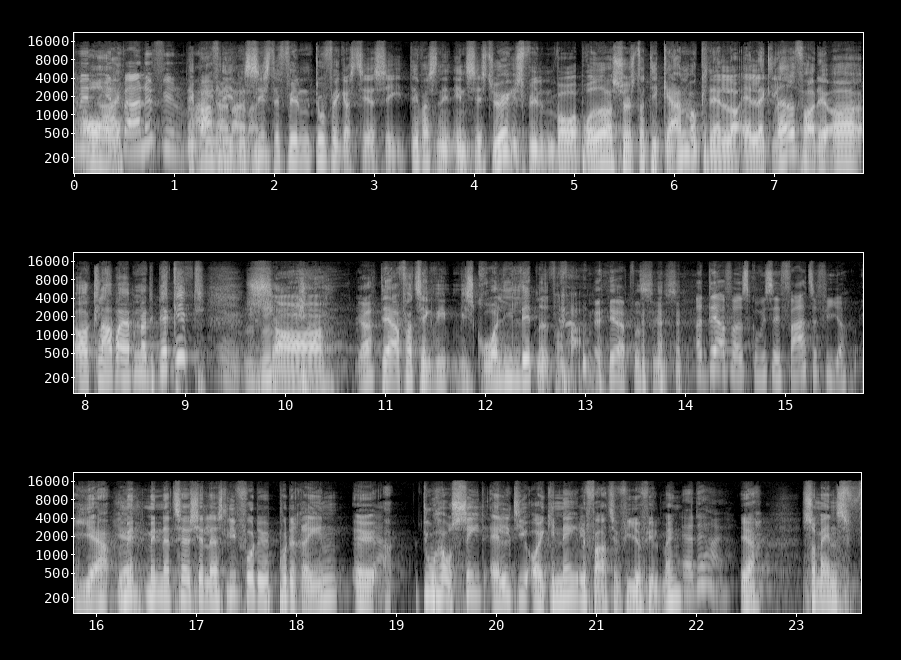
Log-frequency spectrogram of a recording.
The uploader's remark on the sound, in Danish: Vi er LIVE på Bremen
